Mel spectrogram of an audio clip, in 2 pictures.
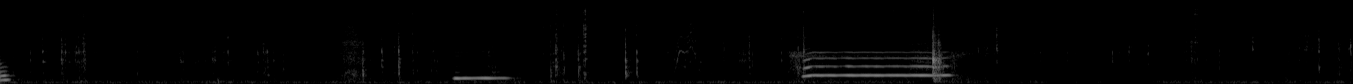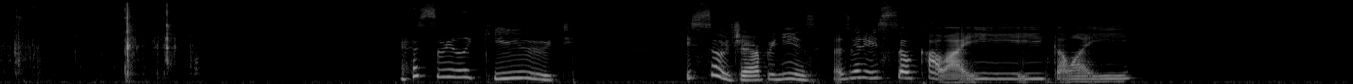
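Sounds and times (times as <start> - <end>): packaging rustling and clicking: 0.1 - 4.5, 5.3 - 8.0, 9.3 - 15.6
woman humming: 4.5 - 5.2, 7.9 - 9.6.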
